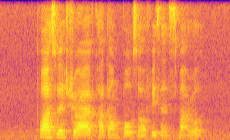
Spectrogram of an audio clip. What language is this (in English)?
English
